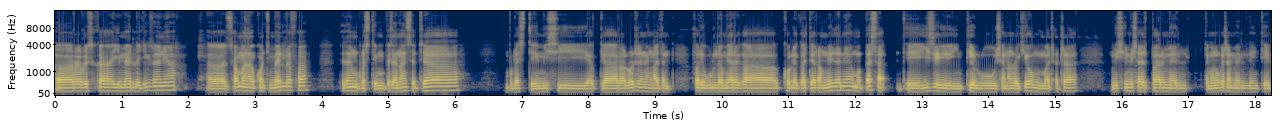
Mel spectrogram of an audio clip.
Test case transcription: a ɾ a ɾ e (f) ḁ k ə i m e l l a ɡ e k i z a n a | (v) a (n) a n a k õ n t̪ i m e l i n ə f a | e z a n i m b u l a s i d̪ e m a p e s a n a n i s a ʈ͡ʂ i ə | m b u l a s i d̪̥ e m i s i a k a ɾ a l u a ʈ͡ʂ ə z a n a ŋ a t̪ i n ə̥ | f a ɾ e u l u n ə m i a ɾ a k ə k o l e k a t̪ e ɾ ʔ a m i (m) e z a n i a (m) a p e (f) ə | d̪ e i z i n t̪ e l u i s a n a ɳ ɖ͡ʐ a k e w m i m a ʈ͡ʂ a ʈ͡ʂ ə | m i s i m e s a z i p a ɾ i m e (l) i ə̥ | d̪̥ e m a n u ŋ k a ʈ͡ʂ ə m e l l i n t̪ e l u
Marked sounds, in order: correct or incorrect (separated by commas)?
incorrect, incorrect, incorrect, incorrect, correct, incorrect, correct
